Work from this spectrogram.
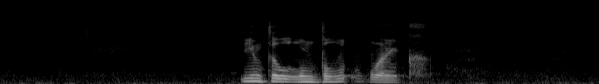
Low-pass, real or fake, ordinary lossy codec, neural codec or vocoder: none; fake; none; codec, 16 kHz, 2 kbps, FreqCodec, larger model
